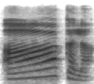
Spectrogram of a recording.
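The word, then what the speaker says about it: أَكَلَ: So it's equal to, now when alif is prolonged, there is a mad. It means it has two counts. Its sound is elongated. So akala. So when you pronounce it, you will say akala.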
